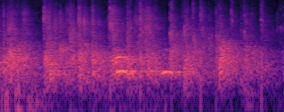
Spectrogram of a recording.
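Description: A crowd applauding, with dense, steady clapping that fills the whole stretch at a fairly even loudness, a few sharper claps standing out from the patter.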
